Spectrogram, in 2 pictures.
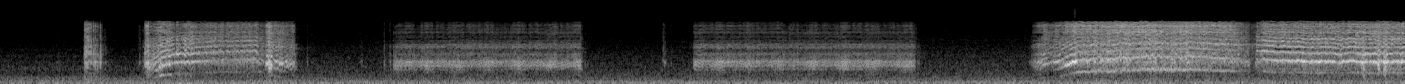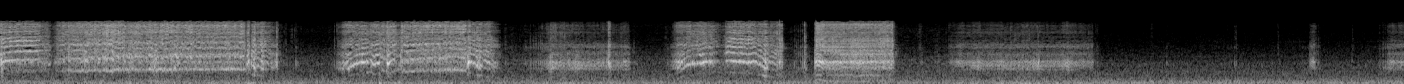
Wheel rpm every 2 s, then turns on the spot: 40, 50, 20, 20, 20, 120, 160, 160, 80, 60, 60, 20, 20, 10.
2-10 18-26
